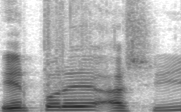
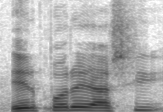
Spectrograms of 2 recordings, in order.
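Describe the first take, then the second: No difference in how they are said.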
